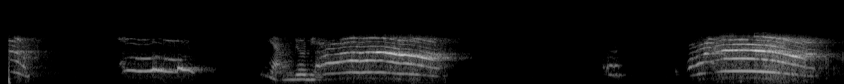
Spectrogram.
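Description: A baby crying in pitched calls that rise and fall, two long ones about three and seven seconds in, with shorter cries before them.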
